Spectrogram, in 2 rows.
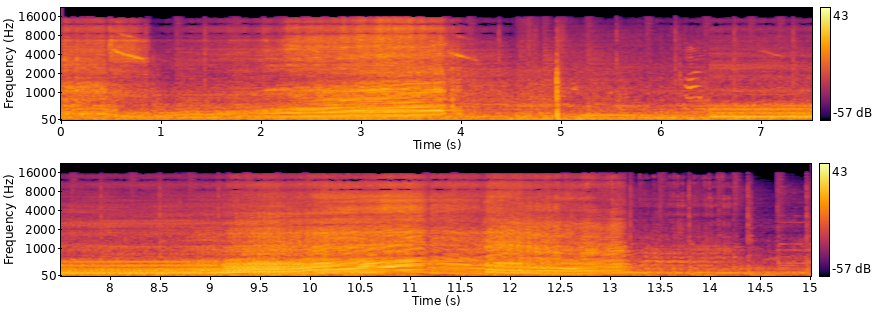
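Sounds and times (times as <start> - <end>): car engine revving hard: 0.0 - 4.2, 6.5 - 14.2.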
